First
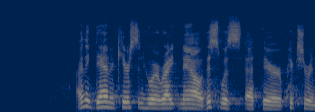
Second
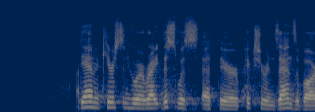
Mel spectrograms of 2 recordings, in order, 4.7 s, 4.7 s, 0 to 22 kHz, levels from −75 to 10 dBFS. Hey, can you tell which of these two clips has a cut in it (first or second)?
second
